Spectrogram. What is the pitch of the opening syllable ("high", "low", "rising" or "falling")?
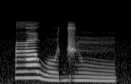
high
